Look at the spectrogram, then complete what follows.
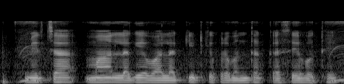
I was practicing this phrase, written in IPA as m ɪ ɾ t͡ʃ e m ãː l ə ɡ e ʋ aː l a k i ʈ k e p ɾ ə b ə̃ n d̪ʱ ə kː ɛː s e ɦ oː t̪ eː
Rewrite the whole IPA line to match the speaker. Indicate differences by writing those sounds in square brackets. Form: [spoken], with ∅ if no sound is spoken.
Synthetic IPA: m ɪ ɾ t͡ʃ [a] m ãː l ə ɡ e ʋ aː l a k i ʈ k e p ɾ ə b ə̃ n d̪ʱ ə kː ɛː s e ɦ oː t̪ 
